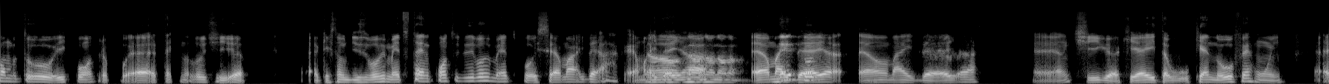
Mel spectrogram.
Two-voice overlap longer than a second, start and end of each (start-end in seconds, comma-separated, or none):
6.4-8.3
